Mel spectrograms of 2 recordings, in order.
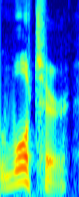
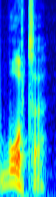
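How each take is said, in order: First: The R sound is clearly pronounced in the word. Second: The R sound is dropped from the word. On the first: This is how people outside that area say it. "as opposed to water" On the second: This is how people speak in the speaker's home area. "we sacrifice the R in a lot of words, so I will say uh, water"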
